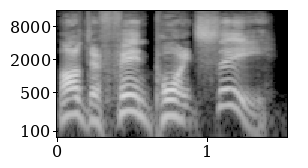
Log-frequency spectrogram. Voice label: DEFEND, Male; Male 02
